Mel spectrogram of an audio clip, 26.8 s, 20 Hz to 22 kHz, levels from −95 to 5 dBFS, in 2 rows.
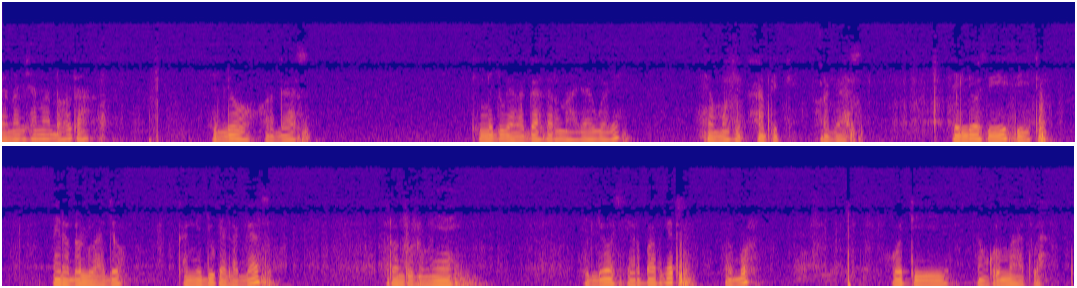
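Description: Throughout the speech, the treble stops dead at 11.4 kHz, and the heavy damage is likely MP3 compression, at a low bitrate around 32 kbps. Short of bits, the encoder discards everything above that line and drops quieter frequency components, which flicker in and out between frames. The voice sounds watery and swirly, with metallic chirps on s sounds and smeared consonant attacks. A spectrogram shows a flat ceiling at 11.4 kHz and speckled, patchy holes below it.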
